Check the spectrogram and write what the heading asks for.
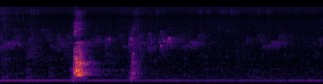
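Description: A dog barks once, loud and sharp, about a second in, then once more, weaker, a second later. Faint bird chirps and a steady low hum run underneath.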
